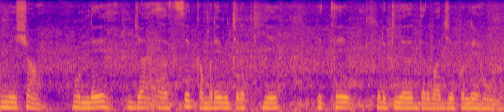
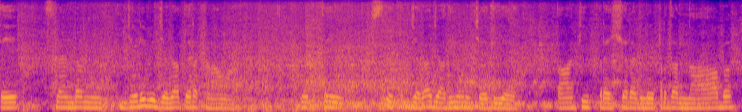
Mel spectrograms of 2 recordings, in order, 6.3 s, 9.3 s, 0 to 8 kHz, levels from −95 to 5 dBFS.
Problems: constant background noise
